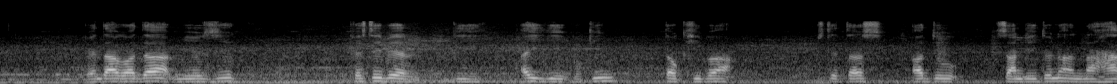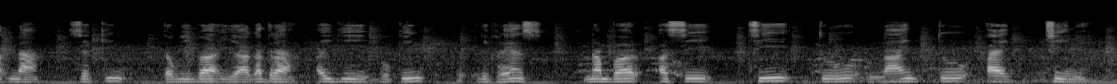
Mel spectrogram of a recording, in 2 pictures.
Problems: background sounds at intervals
